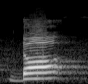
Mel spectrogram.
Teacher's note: ड ट वर्ग के अंतर्गत आता है। इसका भी उच्चारण मूर्धा से होता है।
